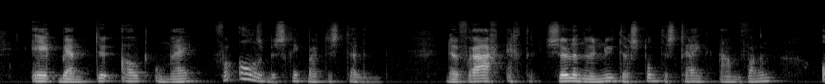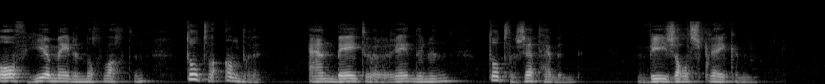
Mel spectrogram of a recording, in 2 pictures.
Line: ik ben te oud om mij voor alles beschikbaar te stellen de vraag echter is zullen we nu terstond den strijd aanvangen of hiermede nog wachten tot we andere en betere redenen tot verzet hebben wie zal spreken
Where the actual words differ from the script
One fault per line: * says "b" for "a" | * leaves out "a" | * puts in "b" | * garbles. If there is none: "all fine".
* leaves out "is"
